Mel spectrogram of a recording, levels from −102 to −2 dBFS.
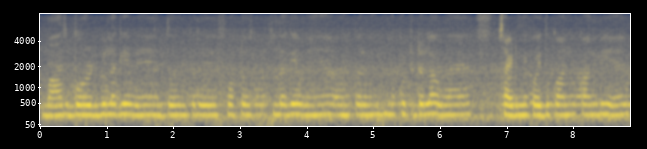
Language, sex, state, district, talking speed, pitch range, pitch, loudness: Hindi, female, Haryana, Jhajjar, 170 wpm, 225-235 Hz, 230 Hz, -14 LUFS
